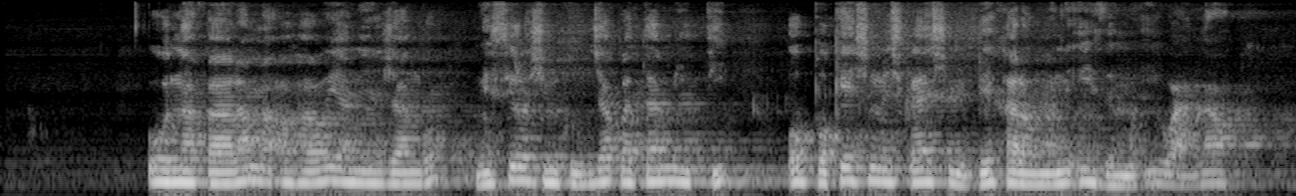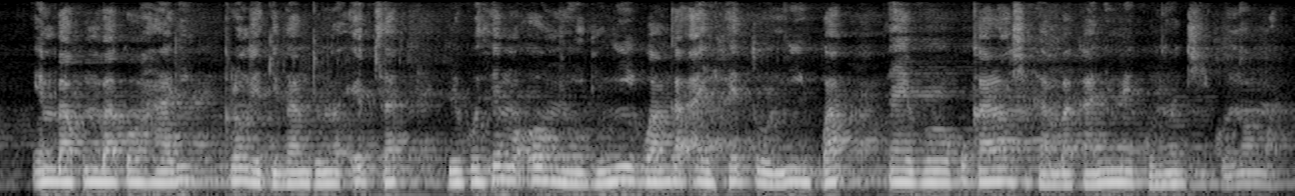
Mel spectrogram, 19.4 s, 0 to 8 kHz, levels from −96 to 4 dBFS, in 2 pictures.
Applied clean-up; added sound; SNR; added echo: none; none; none; reverberation time 1.6 s.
